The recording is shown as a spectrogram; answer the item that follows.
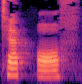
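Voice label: "tap-off", English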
